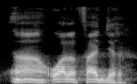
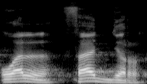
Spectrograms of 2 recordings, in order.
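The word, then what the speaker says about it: وَالْفَجْرِ: Wal Fajr. Jim itu kan huruf qalqalah. Jadi cara bacanya wal fajr, langsung, jangan wal fajr.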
